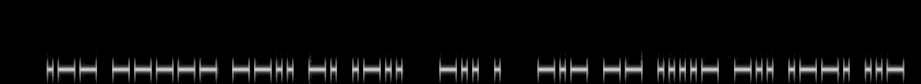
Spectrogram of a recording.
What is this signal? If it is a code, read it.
Morse code, heard as a keyed tone, about 22 wpm, 700 Hz. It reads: W0ZNL DE KM4DPU
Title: USA Callsign DE Callsign 22wpm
